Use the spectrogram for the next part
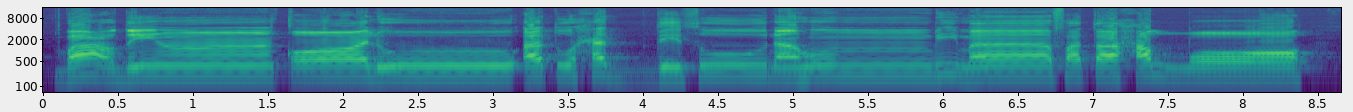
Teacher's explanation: قاف حروف مستعلیہ میں سے پر کر کے پڑھا ، الف مدہ، پھر مد منفصل، اور اس کے بعد واو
